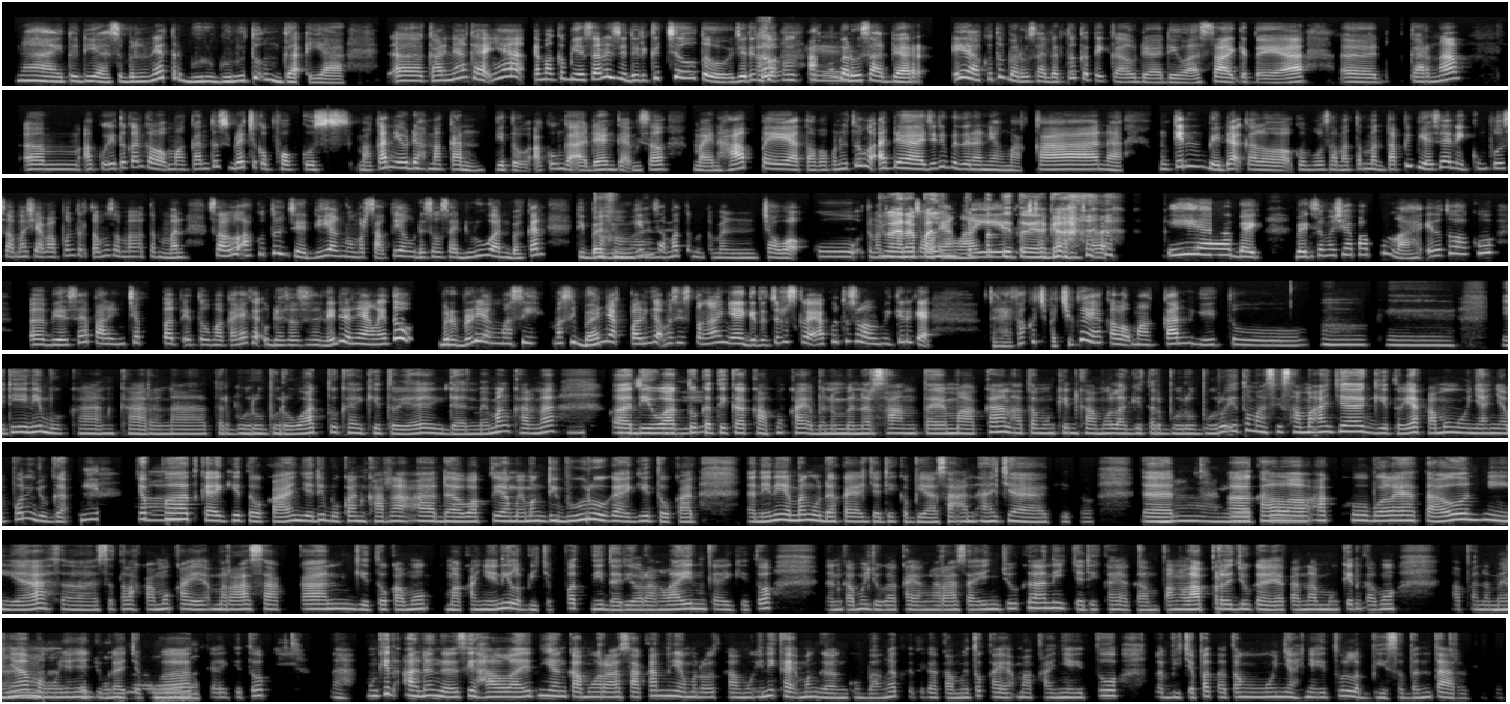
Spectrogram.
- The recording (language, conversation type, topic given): Indonesian, advice, Bagaimana cara makan lebih lambat sambil mendengarkan sinyal tubuh?
- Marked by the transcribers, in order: laughing while speaking: "Oh"; other background noise; laughing while speaking: "Kak?"; tapping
